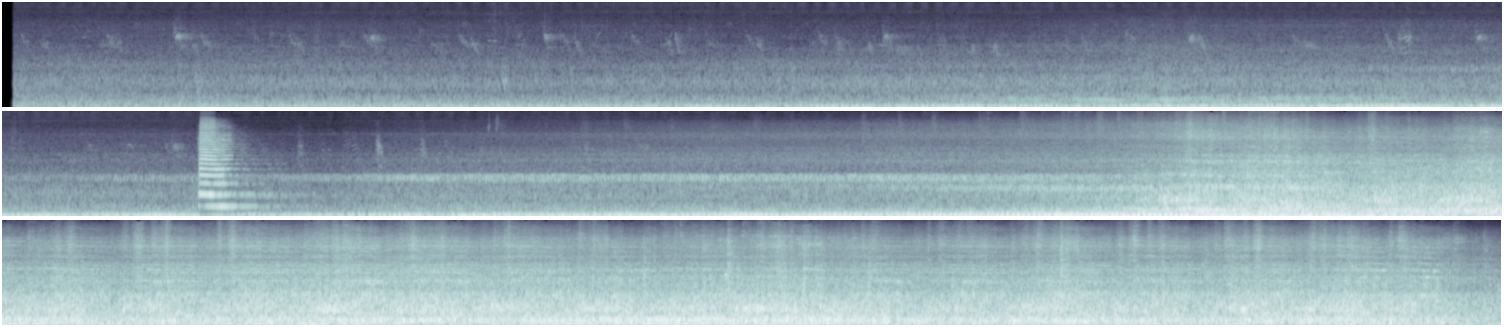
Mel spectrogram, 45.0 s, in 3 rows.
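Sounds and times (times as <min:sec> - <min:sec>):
locomotive engine droning: 0:00.2 - 0:44.9
train horn blast: 0:16.9 - 0:18.1
wheels clattering on rails: 0:23.5 - 0:44.9.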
